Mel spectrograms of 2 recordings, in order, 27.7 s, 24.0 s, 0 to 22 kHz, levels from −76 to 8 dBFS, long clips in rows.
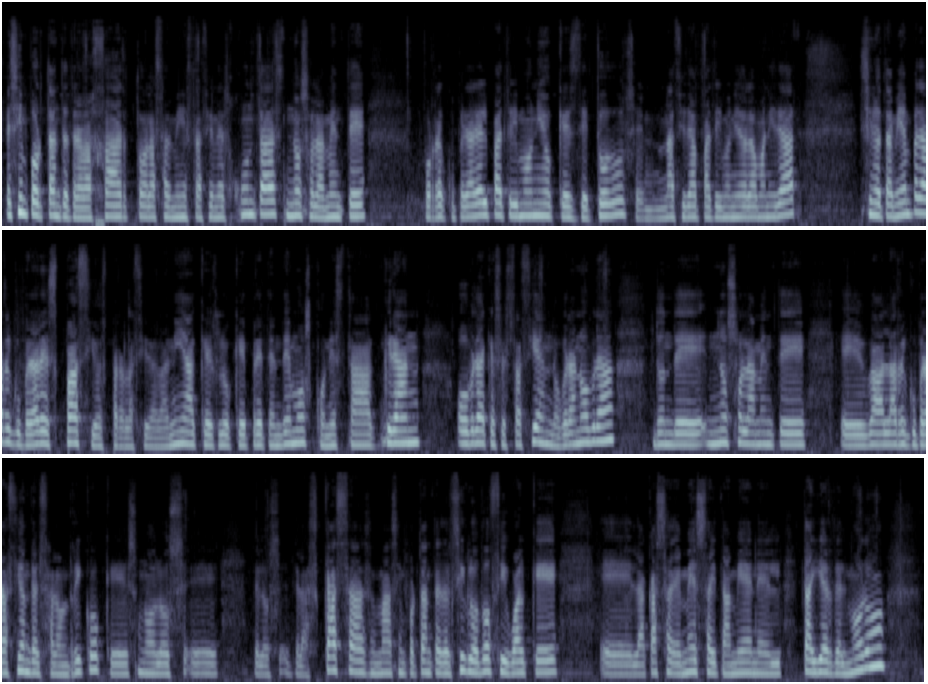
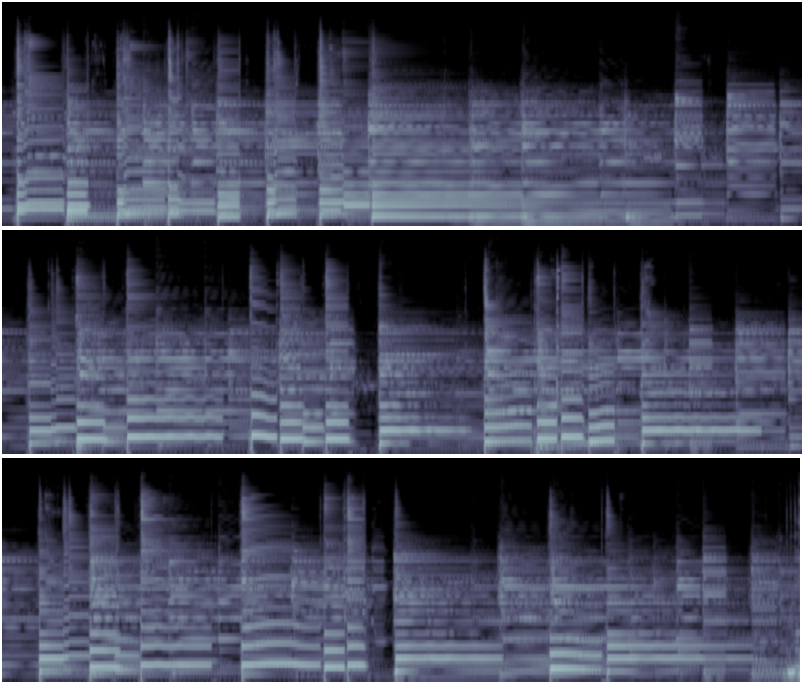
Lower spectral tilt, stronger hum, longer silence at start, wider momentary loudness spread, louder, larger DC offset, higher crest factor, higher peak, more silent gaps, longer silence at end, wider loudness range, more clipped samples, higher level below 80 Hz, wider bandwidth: first, -6.5 dB/octave vs -3.5 dB/octave; neither; about the same, 0.05 s vs 0 s; about the same, 9 LU vs 8 LU; about the same, -22 LUFS vs -23 LUFS; neither; about the same, 18 dB vs 22 dB; about the same, -4 dBFS vs -2 dBFS; neither; first, 0.2 s vs 0 s; about the same, 3 LU vs 4 LU; neither; second, -56 dBFS vs -50 dBFS; about the same, 16 kHz vs 16.5 kHz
